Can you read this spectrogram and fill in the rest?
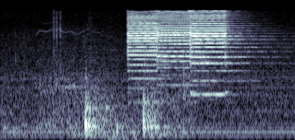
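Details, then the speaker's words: DIY honeycomb MultiWii quadcopter (yellow team), ESCs powered up: one short high beep, then silence without long initialization beep; arms but no throttle response. ESCs fail to initialize, traced to MINCOMMAND firmware value. "So, it's missing the long beep. And now, what you can still do is I can still arm. See the blue LED comes on. But if I give it throttle, we get nothing."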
